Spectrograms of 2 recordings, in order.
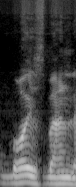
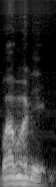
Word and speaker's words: bois bandé: And you know, Barbadians, you know, they would pronounce bois bandé as boys, boys band, and not not bois bandé.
